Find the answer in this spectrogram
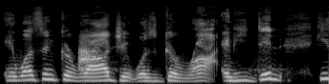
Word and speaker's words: garrotte: That's the first time I've heard him pronounce garrotte correctly with the O sound all these decades, a hundred times he's pronounced it deliberately a sound.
